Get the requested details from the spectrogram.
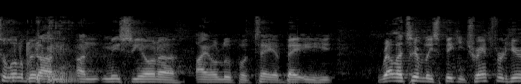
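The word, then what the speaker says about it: Aiolupotea-Pei: Kind of sounds like potato baby, and it's Iolupo Teabei, and it's with a P, but it's actually pronounced like a B.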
